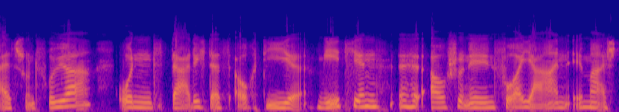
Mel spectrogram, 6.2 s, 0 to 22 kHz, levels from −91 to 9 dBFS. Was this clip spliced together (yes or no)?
yes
